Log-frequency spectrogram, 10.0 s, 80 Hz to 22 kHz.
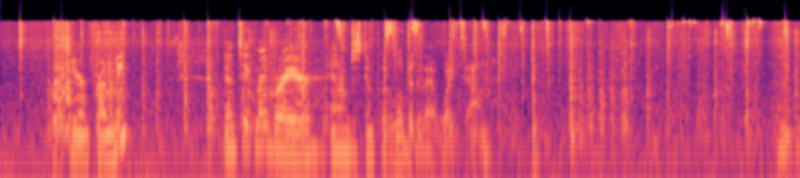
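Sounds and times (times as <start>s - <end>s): brayer rolling over paper: 2.8s - 10.0s.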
